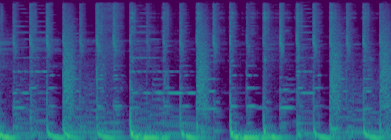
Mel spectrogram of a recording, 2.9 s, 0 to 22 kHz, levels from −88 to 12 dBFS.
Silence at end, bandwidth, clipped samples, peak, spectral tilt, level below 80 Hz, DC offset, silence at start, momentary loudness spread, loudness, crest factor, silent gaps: 0 s; over 20 kHz; under 0.1%; -14 dBFS; -4 dB/octave; -30 dBFS; under 0.1%; 0 s; 2 LU; -31 LUFS; 14 dB; none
